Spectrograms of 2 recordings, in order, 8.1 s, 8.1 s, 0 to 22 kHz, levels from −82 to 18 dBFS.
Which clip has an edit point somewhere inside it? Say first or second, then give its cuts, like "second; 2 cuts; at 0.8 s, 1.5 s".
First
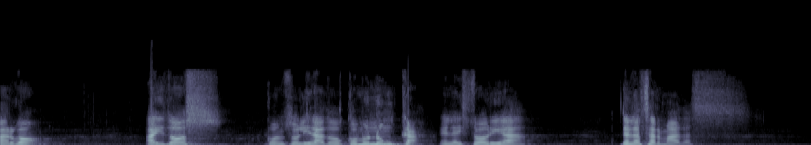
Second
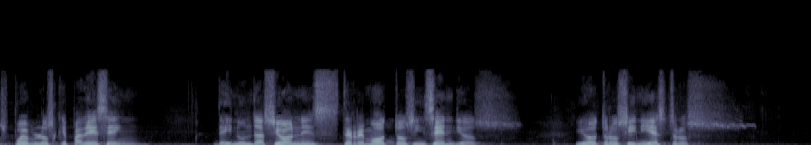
first; 3 cuts; at 2.6 s, 4.3 s, 6.4 s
